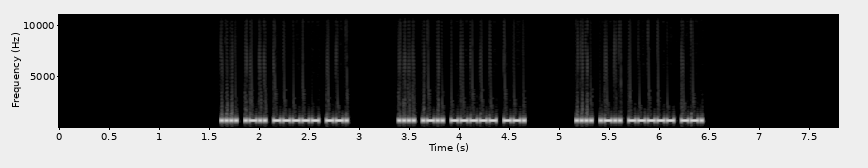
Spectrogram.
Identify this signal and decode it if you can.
Morse code, heard as a keyed tone, about 52 wpm, 700 Hz. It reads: HL0G HL0G HL0G
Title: DXCC-100 Call Signs - 4 Characters - Repeated 3x - 50wpm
